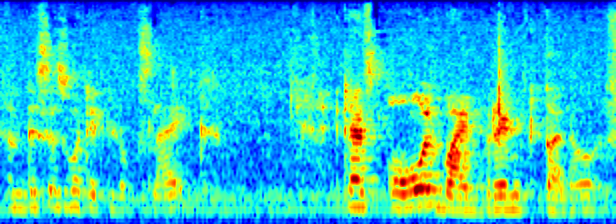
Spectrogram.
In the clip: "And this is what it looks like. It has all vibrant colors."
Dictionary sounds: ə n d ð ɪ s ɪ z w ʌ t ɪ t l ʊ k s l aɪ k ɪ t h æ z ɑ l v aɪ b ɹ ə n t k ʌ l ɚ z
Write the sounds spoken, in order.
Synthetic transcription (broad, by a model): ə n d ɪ s ɪ z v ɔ t ɪ t l ʊ k s l aɪ k ɪ t h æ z ɑ l v aɪ b ɹ ə n t k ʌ l ɚ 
